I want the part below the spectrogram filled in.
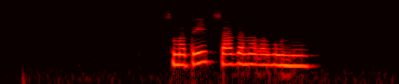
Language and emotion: Russian, neutral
